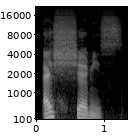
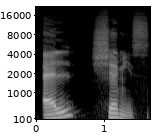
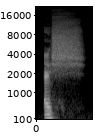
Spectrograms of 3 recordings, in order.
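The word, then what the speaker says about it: الشمس: Originally it's supposed to read al, al-shamis. However, sh is considered a sun letter. Therefore, it drops or it took over the sound of the L. So it's pronounced as ash-shamis.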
